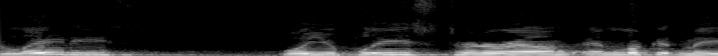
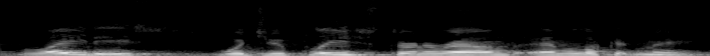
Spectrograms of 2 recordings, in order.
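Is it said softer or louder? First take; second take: louder; softer. First: It is said a little louder. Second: It is said at normal, softer volume.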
